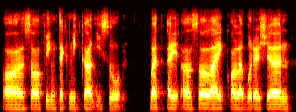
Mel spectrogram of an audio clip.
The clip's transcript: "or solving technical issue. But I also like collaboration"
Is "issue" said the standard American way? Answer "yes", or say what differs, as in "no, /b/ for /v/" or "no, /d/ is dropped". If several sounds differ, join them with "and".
no, /s/ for /ʃ/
